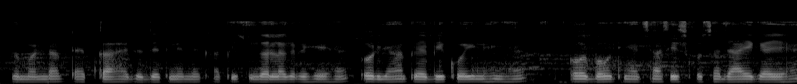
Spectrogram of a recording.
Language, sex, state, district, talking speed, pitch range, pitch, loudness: Maithili, male, Bihar, Supaul, 210 wpm, 120-125 Hz, 125 Hz, -39 LUFS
